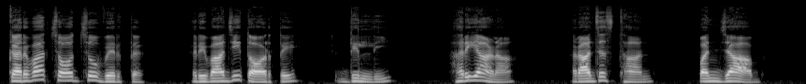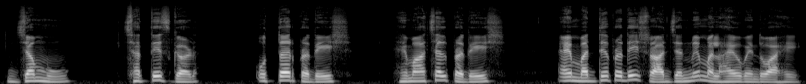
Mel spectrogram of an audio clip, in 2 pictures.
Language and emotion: Sindhi, neutral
